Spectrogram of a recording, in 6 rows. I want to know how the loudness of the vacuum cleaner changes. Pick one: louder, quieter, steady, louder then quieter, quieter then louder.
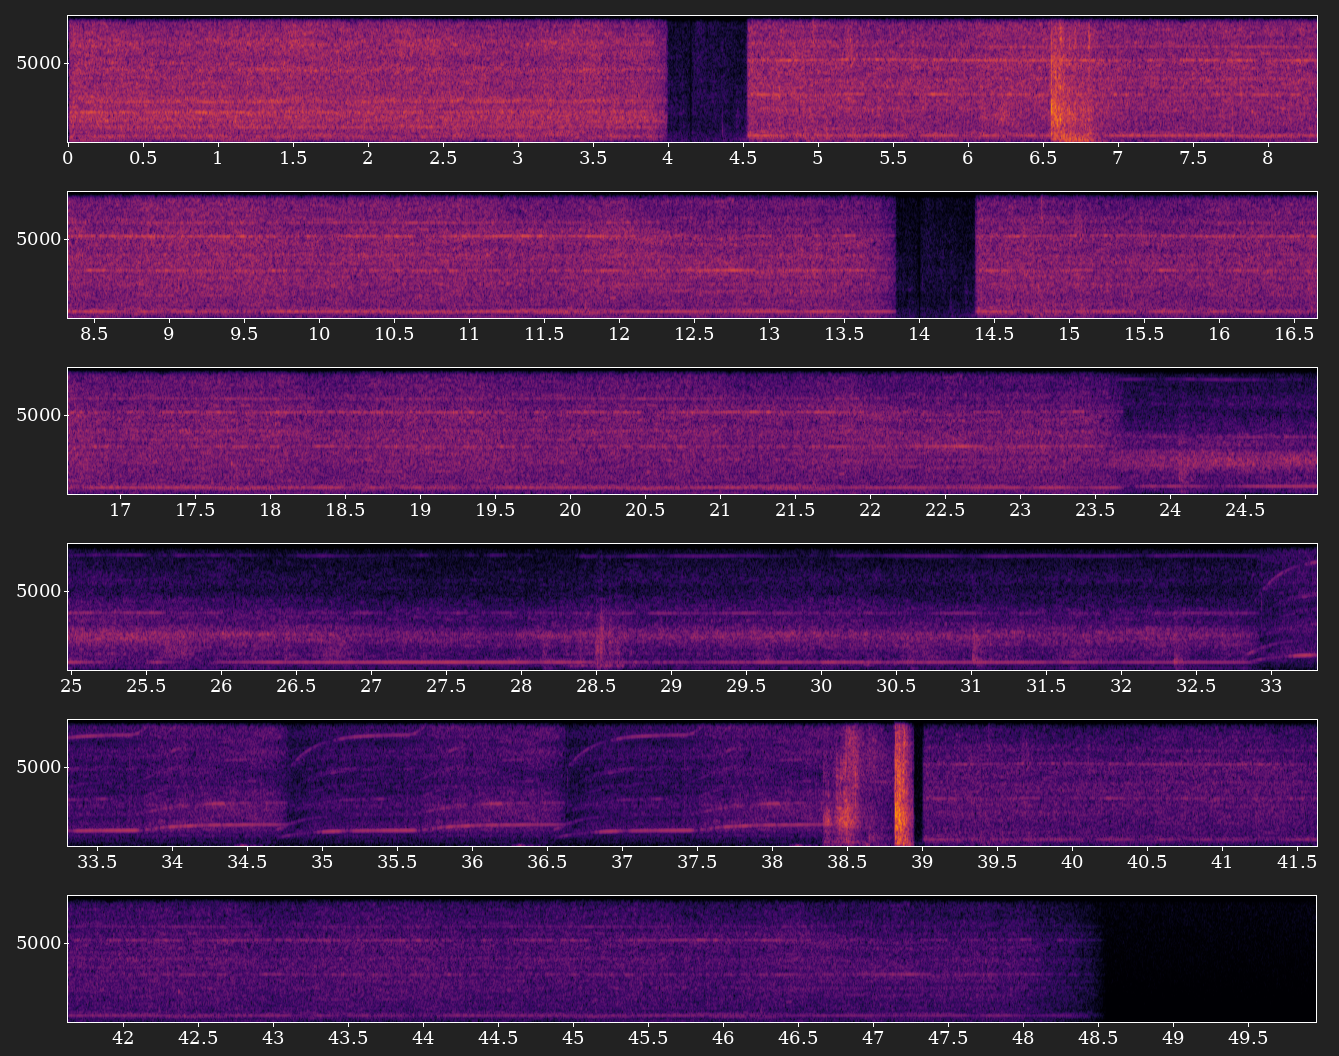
quieter.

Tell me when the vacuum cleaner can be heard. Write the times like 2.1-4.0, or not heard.
0.0-48.5.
